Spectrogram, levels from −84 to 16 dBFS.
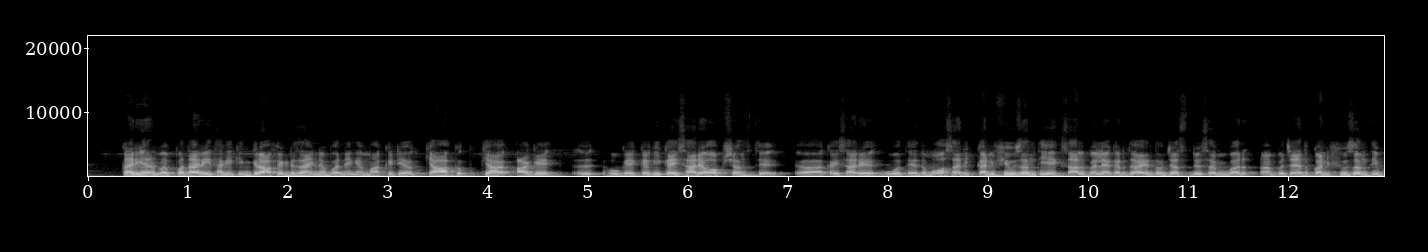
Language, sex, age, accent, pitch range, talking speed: Hindi, male, 20-39, native, 155-185 Hz, 205 wpm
